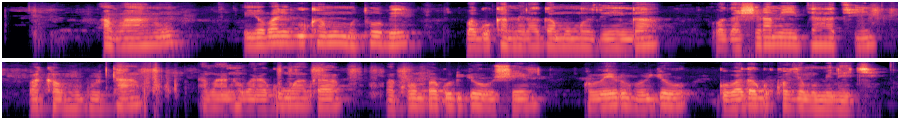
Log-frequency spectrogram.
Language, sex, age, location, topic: Kinyarwanda, male, 18-24, Musanze, government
